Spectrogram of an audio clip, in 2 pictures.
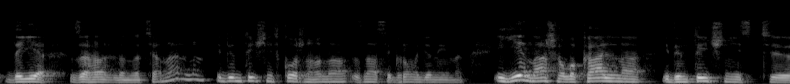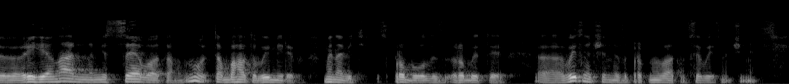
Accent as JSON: {"language": "Ukrainian", "town": "Konotop", "region": "Sumy Oblast", "country": "Ukraine", "tie": "born there", "said": "я народився в Конотопі, який є Сіверщиною і є Гетьманщиною."}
